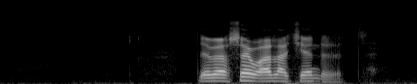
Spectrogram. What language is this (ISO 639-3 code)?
swe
